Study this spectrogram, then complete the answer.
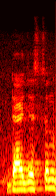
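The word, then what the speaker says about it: digestion: गौर से देख लीजिए आप इसको, डाइजेशन का मतलब होता है पाचन। यहाँ भी देखिए एस और आई यू एन के बीच में जो टी था उसका उच्चारण चौ हो रहा है।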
